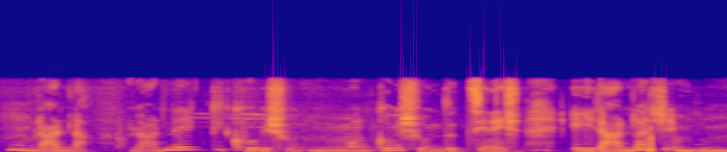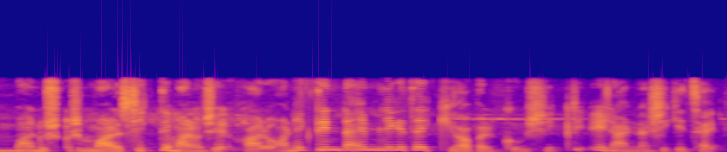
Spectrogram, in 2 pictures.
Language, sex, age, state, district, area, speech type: Bengali, female, 18-30, West Bengal, Jalpaiguri, rural, spontaneous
